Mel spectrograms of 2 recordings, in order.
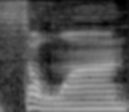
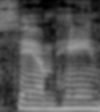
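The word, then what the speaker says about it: Samhain: But some people pronounce it Sowan, Sam Hain, but English people pronounce it Sowan. So on, or I was thought it was like Sam Shemaine. Hain, yeah, Shemaine. Donald Pleasance in the second original Halloween, he said it was Sam Hain, but that's not how it's pronounced.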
